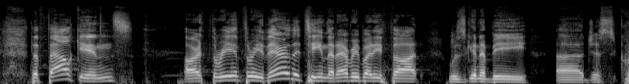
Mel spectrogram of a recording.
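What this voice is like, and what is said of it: Usual voice. Nothing is said of it.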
